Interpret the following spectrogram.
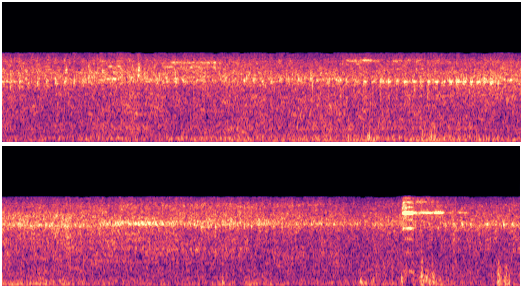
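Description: Steady urban road traffic, with vehicle engines running and passing. A brief high-pitched sound, like a short horn toot, comes near the end.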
